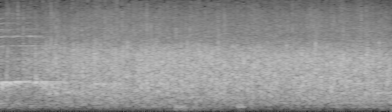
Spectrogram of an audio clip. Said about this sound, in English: The people clapping are the ones who work there.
